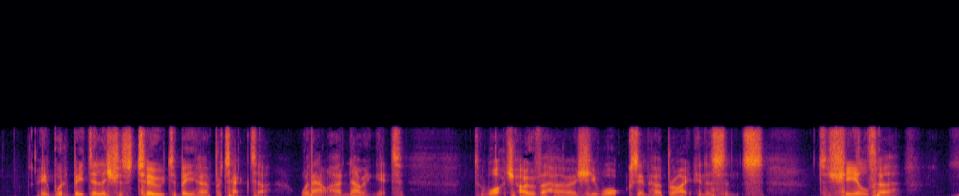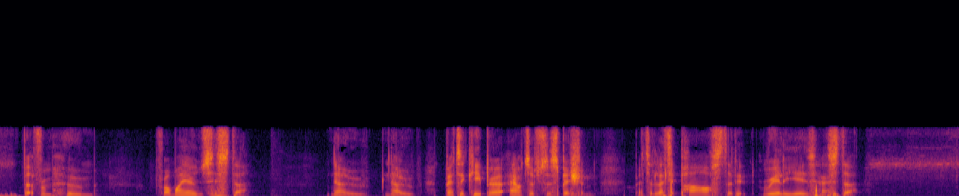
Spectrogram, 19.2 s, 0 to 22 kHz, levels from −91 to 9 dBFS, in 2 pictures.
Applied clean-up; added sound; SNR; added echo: none; none; none; none.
